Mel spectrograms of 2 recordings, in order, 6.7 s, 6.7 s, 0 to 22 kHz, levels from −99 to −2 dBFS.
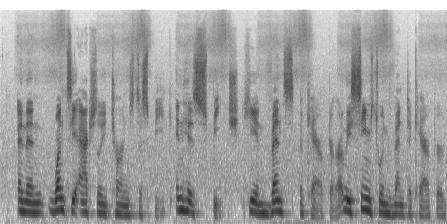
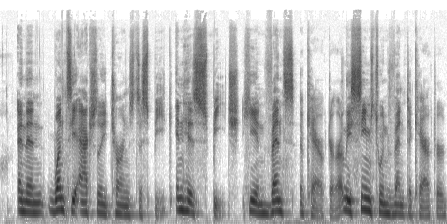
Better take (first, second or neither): second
